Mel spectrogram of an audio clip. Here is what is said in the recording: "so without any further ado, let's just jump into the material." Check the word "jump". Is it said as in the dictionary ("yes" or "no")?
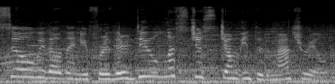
yes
